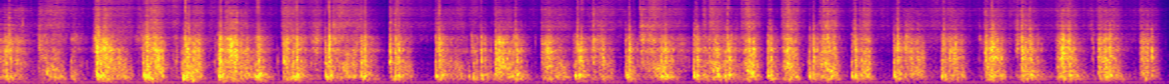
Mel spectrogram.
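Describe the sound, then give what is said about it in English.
A cat named Alice scratching and raking in a litter tray after relieving itself: rapid, repeated gritty scrapes in quick bursts with brief pauses, fairly loud and continuous, with no talking. “It's actually the sound of our cat having a shit. Oh, when they do that thing in the litter tray.”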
